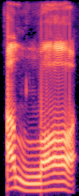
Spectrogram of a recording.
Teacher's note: আল্লাহ, এই লামকে ল বলে অর্থাৎ মোটা করে পড়তে হবে, কারণ আল্লাহ শব্দের আগের হরফে জবর অথবা পেশ হইলে এই লামকে ল অর্থাৎ মোটা করিয়া পড়িতে হয়।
